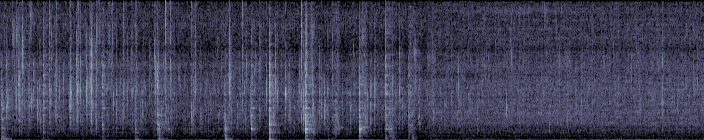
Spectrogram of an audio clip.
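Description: Spaghetti and shrimp sizzling in a hot frying pan as they are tossed with tongs, with a run of sharp clicks and knocks from the tongs against the pan through the first half. After that the sizzle carries on steadily alone.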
